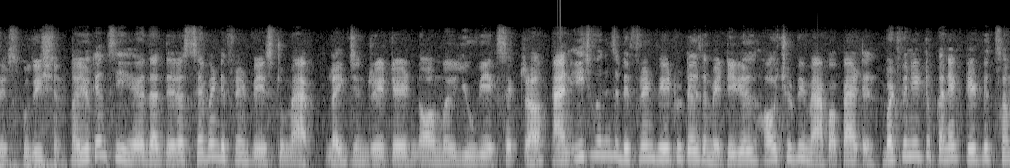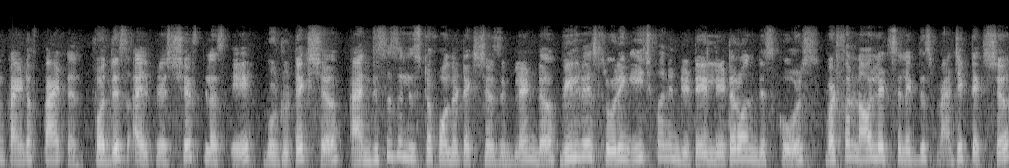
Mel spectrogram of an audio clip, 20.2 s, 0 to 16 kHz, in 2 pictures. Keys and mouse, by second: 11.8 shift+a.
